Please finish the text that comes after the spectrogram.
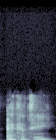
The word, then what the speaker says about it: Hecate: But actually, in terms of how her name is pronounced more generally, in terms of mythology and culture, it's Hecate, Hecate, or actually, if we turn to the Greek, it's Ekate or Ekate.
